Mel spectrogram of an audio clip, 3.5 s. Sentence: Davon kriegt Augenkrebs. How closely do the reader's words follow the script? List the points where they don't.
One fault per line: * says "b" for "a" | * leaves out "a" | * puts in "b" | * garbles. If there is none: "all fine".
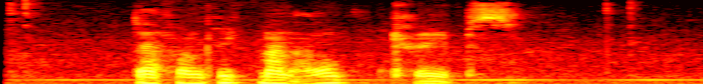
* puts in "man"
